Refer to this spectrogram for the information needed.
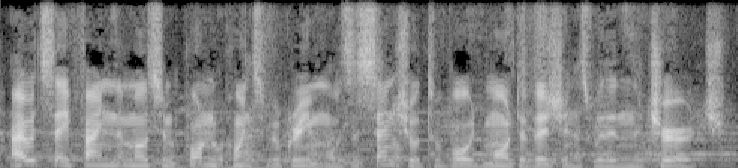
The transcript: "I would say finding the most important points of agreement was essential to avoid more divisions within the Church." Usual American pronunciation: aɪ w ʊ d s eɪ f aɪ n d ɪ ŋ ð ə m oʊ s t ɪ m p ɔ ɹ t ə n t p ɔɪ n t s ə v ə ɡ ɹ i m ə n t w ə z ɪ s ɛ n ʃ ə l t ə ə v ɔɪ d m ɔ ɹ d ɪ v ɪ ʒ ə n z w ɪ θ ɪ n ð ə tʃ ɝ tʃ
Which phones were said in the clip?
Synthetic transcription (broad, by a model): aɪ w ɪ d s eɪ f aɪ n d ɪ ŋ ð ə m oʊ s t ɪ m p ɔ ɹ t n p ɔɪ n t s ə v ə ɡ ɹ i m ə n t w ə z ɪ s ɛ n ʃ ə l t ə ə v ɔɪ d m ɔ ɹ d ɪ v ɪ ʒ ə n z w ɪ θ ɪ n ð ə tʃ ɝ tʃ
